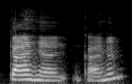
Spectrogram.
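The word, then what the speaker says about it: Gahyeon: Kahan.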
